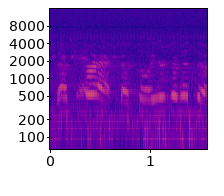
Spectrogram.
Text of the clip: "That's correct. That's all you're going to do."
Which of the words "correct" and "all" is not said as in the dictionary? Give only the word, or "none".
all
